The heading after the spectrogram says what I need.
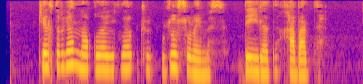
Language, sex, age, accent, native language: Uzbek, female, 18-24, Sirdaryo, Uzbek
